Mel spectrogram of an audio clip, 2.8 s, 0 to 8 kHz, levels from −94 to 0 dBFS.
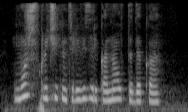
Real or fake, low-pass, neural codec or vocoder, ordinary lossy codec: real; 7.2 kHz; none; AAC, 32 kbps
